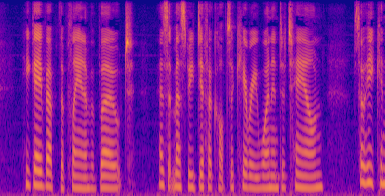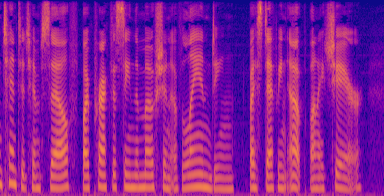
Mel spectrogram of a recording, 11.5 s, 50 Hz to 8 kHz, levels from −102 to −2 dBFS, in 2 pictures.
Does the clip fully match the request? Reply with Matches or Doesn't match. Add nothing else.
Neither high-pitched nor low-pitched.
Matches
